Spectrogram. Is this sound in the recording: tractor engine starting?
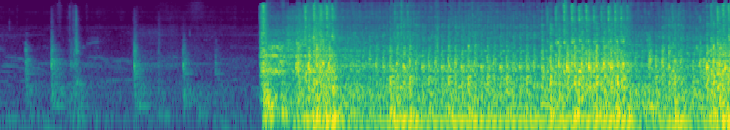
yes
